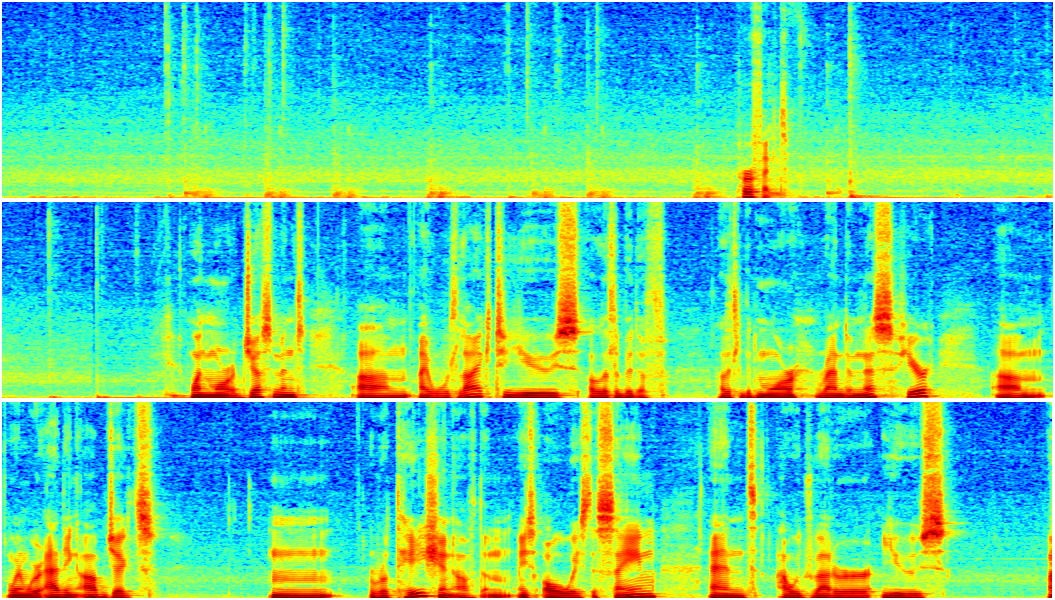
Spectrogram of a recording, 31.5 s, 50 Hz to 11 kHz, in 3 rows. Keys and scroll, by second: 0.8-6.3 typing, 7.9-8.7 typing, 9.2 Escape, 12.2 shift+F9, 12.3 shift+F9.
